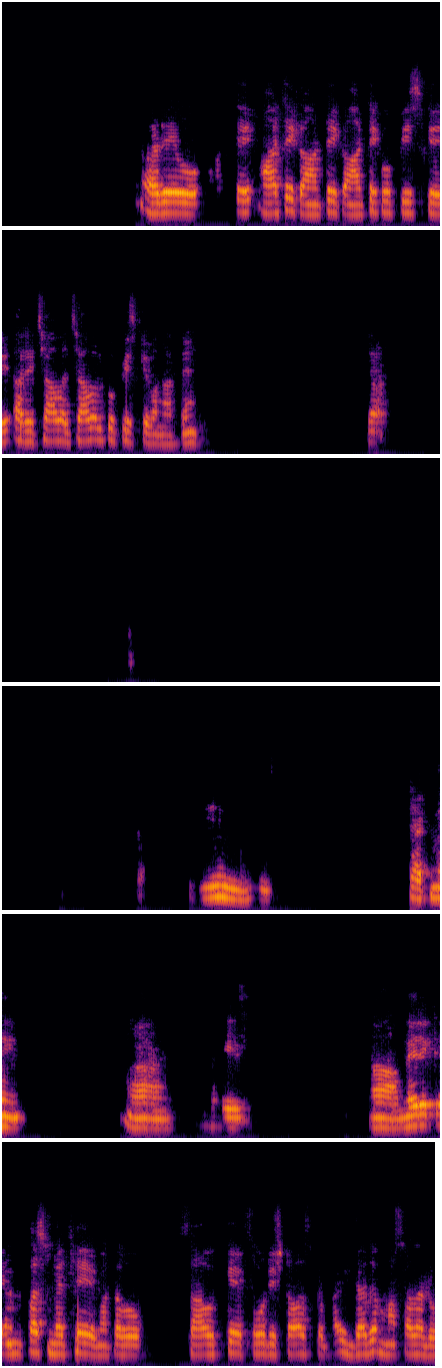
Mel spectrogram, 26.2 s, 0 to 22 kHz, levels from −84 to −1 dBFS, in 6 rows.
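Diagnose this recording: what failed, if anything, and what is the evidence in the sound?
The failure is overlap-add ripple in frame-based processing, present throughout the speech. The level dips and recovers around 40 times a second, by about 11 dB. The analysis windows overlap unevenly, so frame joins do not sum flat. This gives a rough flutter.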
